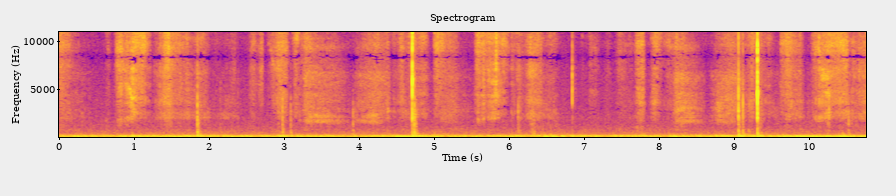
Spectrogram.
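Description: Faint rustle of bulky cotton yarn drawn over metal knitting needles while purling stitches, with two light clicks of the needle tips, one about halfway through and one near the end.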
